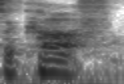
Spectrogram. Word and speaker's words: Akoth: And Kelleth will explain to you that's his bosun, that's a Koth. He's a dust goblin from the wastes. It's not a good idea to irritate him. – Did you say his name was Akost? – Akoth. Akoth. – Akoth. – Yeah. A-K-A-T-H.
